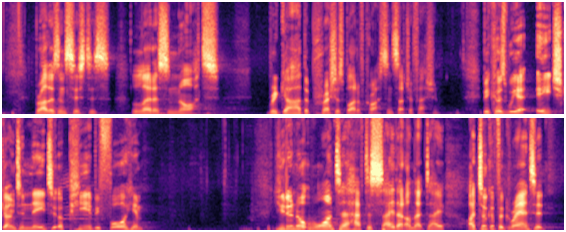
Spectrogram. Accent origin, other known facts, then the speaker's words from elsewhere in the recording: Tasmania, Australia; I grew up in Tassie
